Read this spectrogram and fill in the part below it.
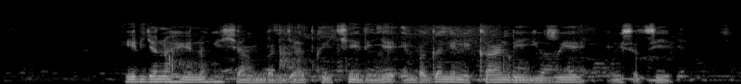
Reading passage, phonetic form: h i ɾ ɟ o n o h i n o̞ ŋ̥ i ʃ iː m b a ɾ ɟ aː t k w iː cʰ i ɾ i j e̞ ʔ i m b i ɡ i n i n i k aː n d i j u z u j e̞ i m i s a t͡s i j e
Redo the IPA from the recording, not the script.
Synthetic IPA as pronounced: h i ɾ ɟ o n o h i n o̞ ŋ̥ i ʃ aː m b a ɾ ɟ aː t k w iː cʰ i ɾ i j e̞ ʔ i m b a ɡ a n i n i k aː n d i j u z u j e̞ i m i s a t͡s i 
